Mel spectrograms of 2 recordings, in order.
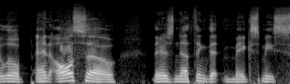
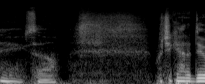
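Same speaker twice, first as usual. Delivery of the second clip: breathy, soft, whispered ASMR murmur; 6 dB quieter than usual. Retelling a pep talk they gave, ASMR voice. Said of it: "I was in my A S M R".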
